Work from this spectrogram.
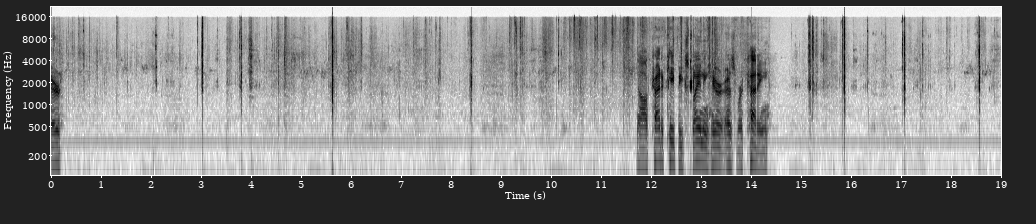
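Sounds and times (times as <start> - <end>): faint steady hum: 0.0 - 19.0
pruning shears snipping: 0.0 - 19.0.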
